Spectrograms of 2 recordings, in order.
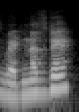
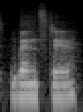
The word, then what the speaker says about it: Wednesday: Still, a lot of people call it as Wednesday, Wednesday, Wednesday. ठीक है. So the proper pronunciation is Wednesday.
